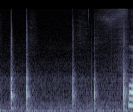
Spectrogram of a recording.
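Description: Pen tip tapping and clicking against a display board while handwriting notes: several short, sharp taps at uneven intervals.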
